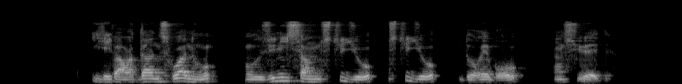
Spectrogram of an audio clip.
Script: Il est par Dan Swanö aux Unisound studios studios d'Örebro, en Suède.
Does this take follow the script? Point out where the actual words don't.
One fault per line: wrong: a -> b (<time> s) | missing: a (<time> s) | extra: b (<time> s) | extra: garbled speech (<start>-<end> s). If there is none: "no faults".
no faults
